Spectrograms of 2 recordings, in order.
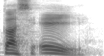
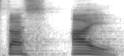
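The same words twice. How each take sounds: First: Das Ei with "Ei" said like "ay"; wrong pronunciation. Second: Das Ei with "Ei" said like "eye"; right pronunciation. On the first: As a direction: das Ei mispronounced as "day" vowel. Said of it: "It's not das Ei". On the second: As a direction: das Ei, the correct "eye" sound. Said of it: "it's das Ei". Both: Shown as a demonstration.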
